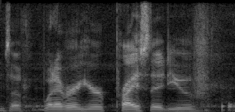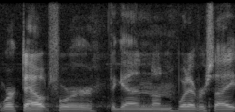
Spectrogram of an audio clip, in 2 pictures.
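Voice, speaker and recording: A man's voice with noticeable background noise. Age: 40s. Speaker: entrepreneur and engineer, firearms dealer. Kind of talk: podcast interview. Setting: podcast recording. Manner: articulate.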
